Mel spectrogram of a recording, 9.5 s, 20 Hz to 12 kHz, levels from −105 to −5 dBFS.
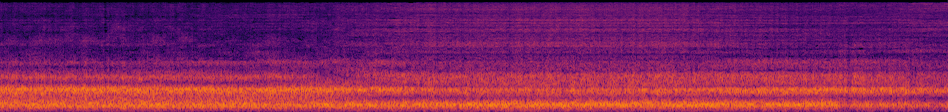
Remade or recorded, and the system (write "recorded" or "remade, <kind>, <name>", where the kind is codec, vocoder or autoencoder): recorded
